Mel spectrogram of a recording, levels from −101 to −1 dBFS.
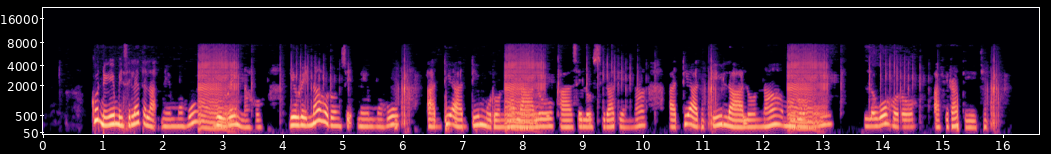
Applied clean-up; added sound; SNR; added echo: classical method Wiener filter.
